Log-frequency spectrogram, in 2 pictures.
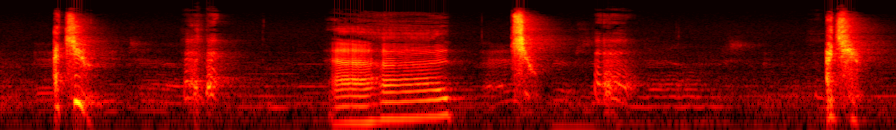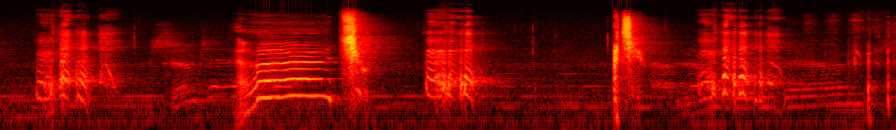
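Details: About five sharp, explosive sneezes, each followed by a little boy's giggles and squeals as he laughs at them, with faint background music; sneezing.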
